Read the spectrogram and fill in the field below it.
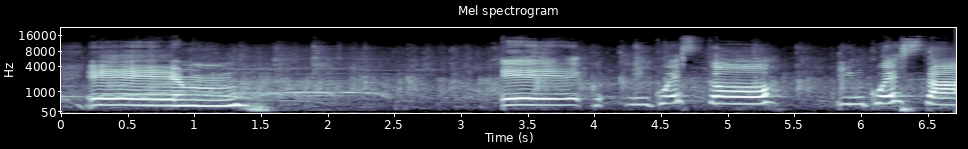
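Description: A crowd applauds people on stage carrying a banner given by women from Bangladesh, the clapping a dense wash of noise under loud, sustained cheers and whoops that rise and fall in several bursts.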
